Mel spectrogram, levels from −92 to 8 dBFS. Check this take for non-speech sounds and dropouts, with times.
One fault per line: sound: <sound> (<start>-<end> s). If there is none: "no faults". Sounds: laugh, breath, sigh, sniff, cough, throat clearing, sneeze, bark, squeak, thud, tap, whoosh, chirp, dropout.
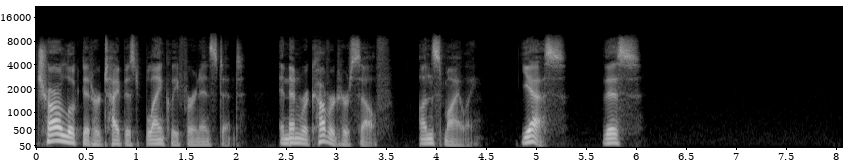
no faults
